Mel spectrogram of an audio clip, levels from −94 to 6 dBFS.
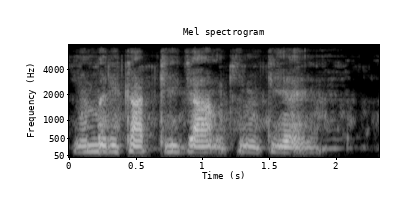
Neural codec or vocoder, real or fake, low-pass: codec, 16 kHz, 4.8 kbps, FACodec; fake; 7.2 kHz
